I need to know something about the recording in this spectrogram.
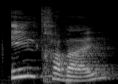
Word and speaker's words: ils travaillent: And ENT that you never hear at the end of the verbs. That's the same thing. Written literally, ils travaillent, pronounced, il travaille.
